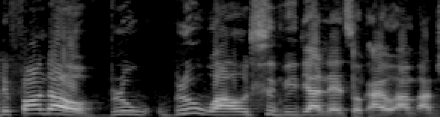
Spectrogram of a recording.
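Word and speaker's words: Wyld: the B what bu Wild Media bu Wild Media okay but the pronunciation of the world is w y l d yes B wild B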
